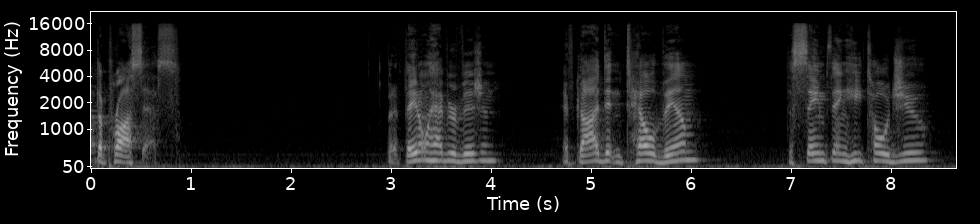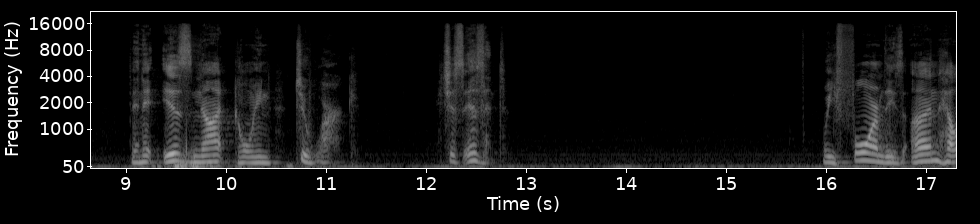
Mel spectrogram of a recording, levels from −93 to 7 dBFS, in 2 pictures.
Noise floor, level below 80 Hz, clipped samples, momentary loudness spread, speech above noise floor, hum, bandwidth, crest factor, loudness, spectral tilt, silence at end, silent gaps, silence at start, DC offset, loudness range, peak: -74 dBFS; -60 dBFS; under 0.1%; 17 LU; 35 dB; none; 16 kHz; 22 dB; -40 LUFS; -4.5 dB/octave; 0 s; none; 0 s; under 0.1%; 10 LU; -20 dBFS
